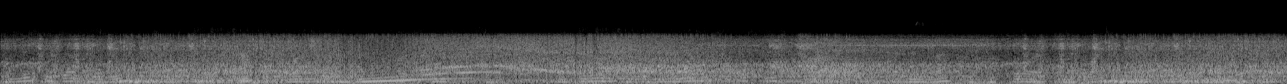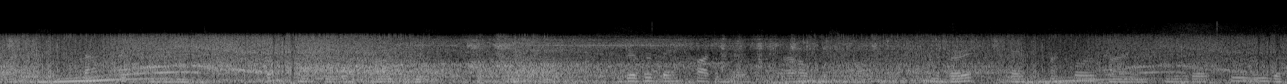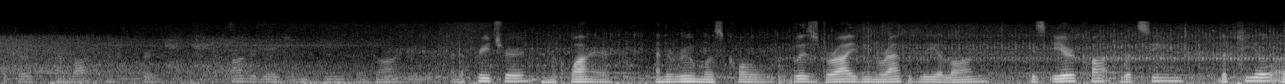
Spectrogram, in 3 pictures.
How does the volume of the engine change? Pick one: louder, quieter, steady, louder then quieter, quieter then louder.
quieter.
